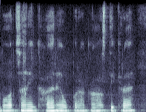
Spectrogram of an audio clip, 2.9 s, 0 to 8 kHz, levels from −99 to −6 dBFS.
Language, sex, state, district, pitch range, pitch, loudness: Hindi, male, Jharkhand, Deoghar, 125-135 Hz, 130 Hz, -18 LUFS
